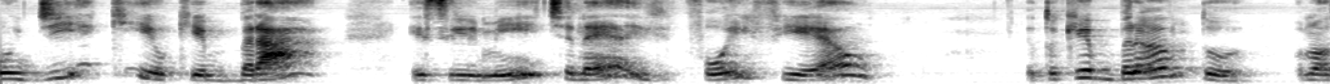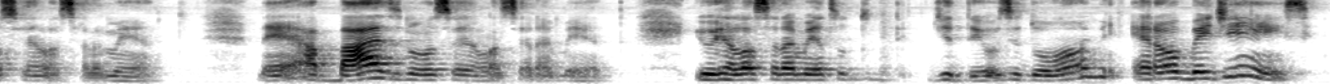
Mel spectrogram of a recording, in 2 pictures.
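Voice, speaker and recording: A woman teaching a Bible class, stuffy and slightly hoarse from a cold, with a nasal tone, talking conversationally and often adding "né?" at the end of her sentences. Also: mid-range voice, a little mellow. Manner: conversational, frequently adds "né?" tag questions.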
